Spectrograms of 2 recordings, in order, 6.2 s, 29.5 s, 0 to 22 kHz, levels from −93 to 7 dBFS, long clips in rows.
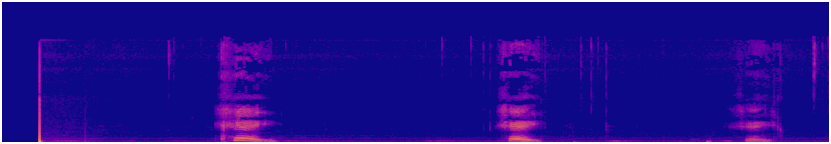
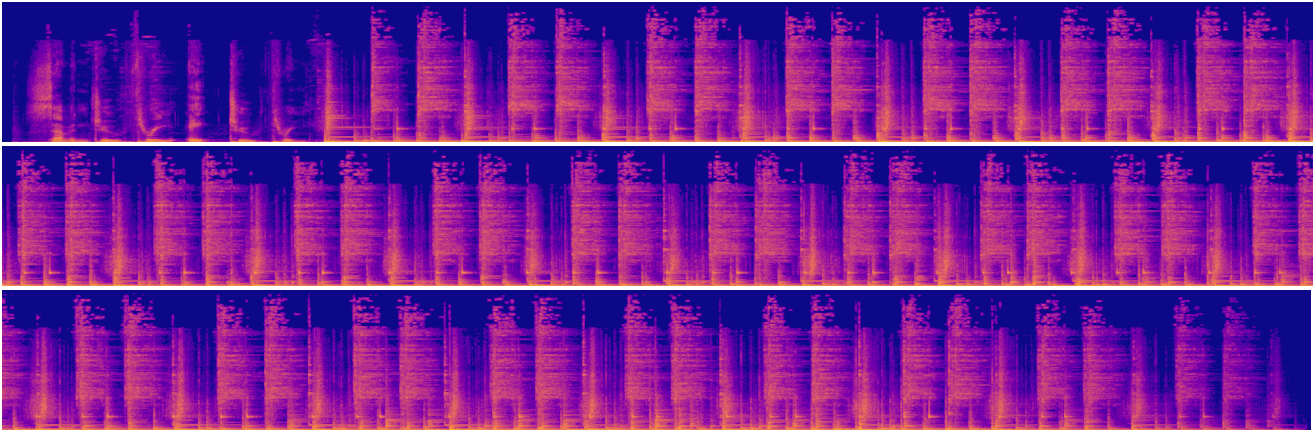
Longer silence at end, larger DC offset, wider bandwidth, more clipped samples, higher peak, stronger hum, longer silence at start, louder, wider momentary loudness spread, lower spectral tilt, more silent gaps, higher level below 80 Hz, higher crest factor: first, 0.45 s vs 0.15 s; neither; second, 16.5 kHz vs over 20 kHz; neither; about the same, -8 dBFS vs -6 dBFS; neither; about the same, 0.25 s vs 0.25 s; second, -39 LUFS vs -25 LUFS; first, 24 LU vs 7 LU; about the same, -5.5 dB/octave vs -5 dB/octave; neither; second, -56 dBFS vs -42 dBFS; first, 34 dB vs 18 dB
